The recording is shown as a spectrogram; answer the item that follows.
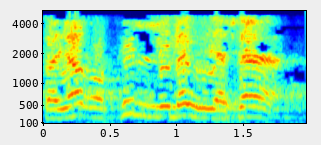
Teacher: باقي القراء قرأوا بالجزم في الفعلين. وعلى هذا فإن أبا عمرو بخلف عن الدور يدغم الراء في اللام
